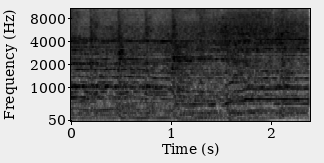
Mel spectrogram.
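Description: A pop song sung live by a woman into a handheld microphone over a musical backing with a steady bass beat; she holds long notes and slides up into a new one near the end.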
